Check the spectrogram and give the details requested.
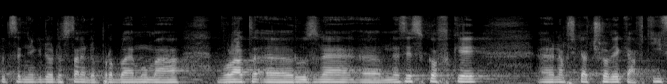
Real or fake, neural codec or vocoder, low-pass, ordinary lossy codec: real; none; 9.9 kHz; AAC, 64 kbps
